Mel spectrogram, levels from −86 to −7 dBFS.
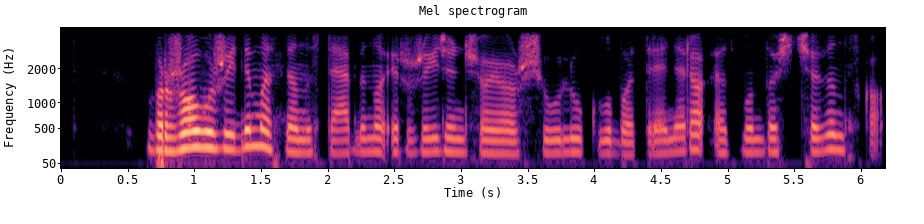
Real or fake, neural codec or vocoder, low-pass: real; none; 3.6 kHz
